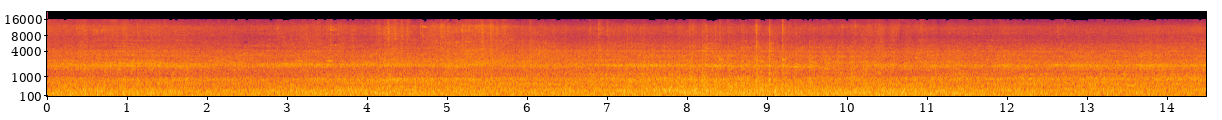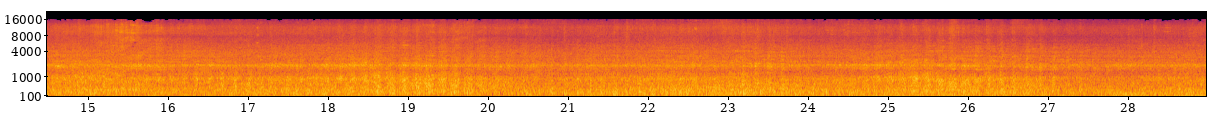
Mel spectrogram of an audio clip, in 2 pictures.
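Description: Freight cars (covered hoppers, tank cars and boxcars) rolling steadily past, their steel wheels clattering over the rail joints, with a thin, steady high-pitched tone running through.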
